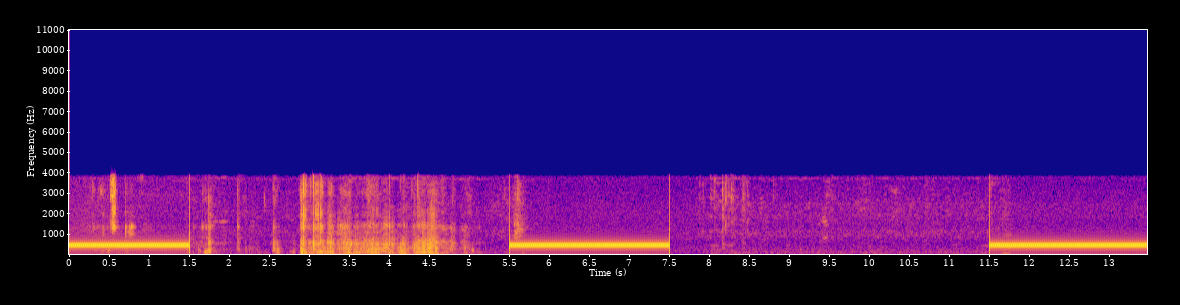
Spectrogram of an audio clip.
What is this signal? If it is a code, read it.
Ringback tone (North America), 440 + 480 Hz.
